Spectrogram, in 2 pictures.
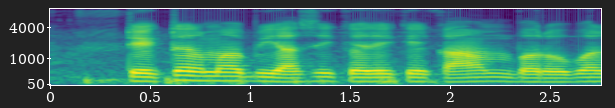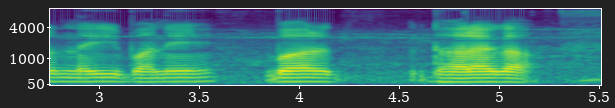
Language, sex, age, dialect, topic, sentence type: Chhattisgarhi, male, 18-24, Western/Budati/Khatahi, agriculture, statement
